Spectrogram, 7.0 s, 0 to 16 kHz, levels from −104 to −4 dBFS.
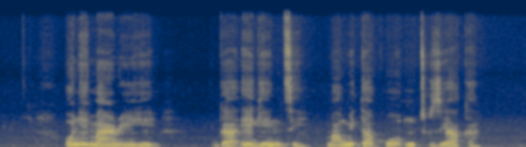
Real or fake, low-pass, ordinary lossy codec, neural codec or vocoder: real; 14.4 kHz; none; none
